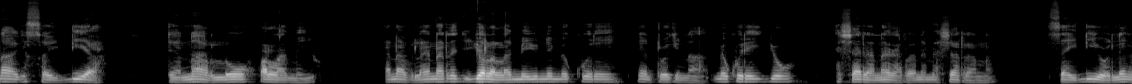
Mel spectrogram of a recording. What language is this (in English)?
Masai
